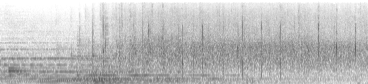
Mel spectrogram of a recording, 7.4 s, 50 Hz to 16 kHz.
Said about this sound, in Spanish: Buenas noches y el aplauso para los 80 años de Radio Nacional y para Fernando Peña, que en 2008 hizo La Vereda Tropical, un programa dedicado sobre todo al bolero.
